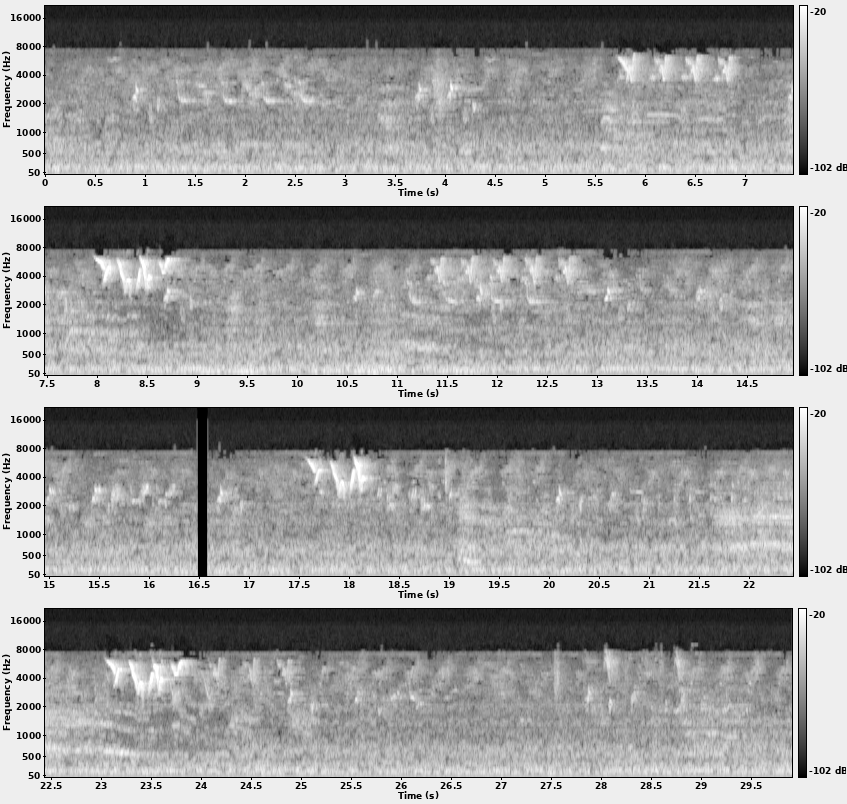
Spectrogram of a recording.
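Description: Birds chirping in bursts of quick, high, repeated notes every few seconds over faint background noise, with the sound cutting out for an instant about halfway through.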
